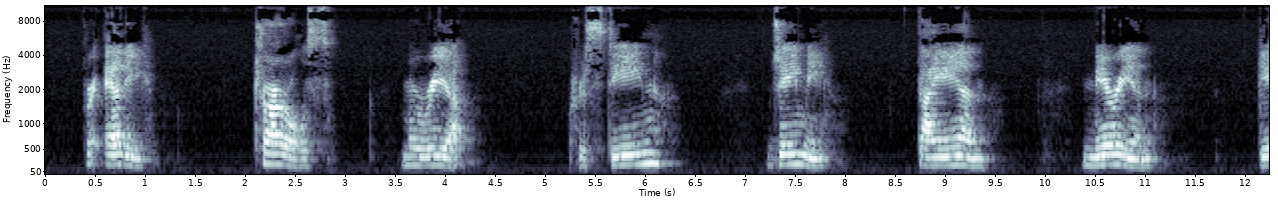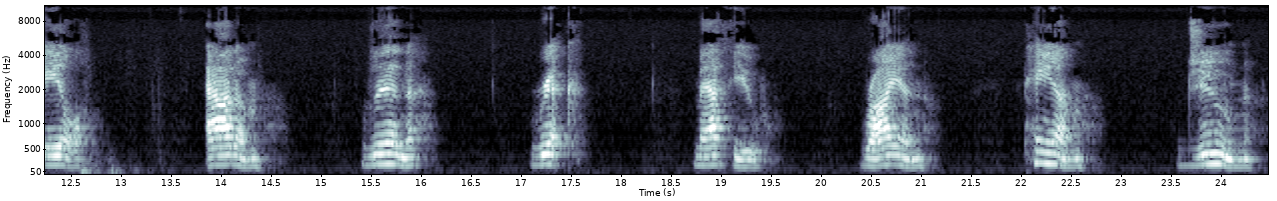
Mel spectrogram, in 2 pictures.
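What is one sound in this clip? A middle-aged woman speaks slowly and calmly into a microphone close by, in short phrases with pauses.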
